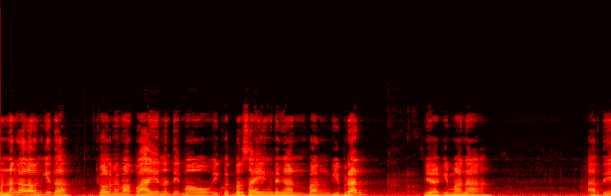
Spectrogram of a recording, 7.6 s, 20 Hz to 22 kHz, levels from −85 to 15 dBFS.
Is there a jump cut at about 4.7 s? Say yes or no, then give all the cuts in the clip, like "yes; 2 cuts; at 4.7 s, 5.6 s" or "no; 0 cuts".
no; 1 cut; at 1.0 s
